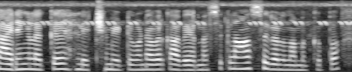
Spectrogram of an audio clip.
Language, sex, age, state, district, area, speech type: Malayalam, female, 18-30, Kerala, Thiruvananthapuram, rural, spontaneous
